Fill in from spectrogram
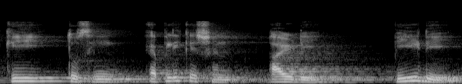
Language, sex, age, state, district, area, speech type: Punjabi, male, 45-60, Punjab, Shaheed Bhagat Singh Nagar, urban, read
